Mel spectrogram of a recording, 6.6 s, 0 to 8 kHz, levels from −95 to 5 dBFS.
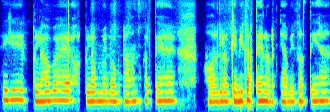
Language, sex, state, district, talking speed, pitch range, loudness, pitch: Hindi, female, Delhi, New Delhi, 170 wpm, 200-210 Hz, -21 LUFS, 205 Hz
